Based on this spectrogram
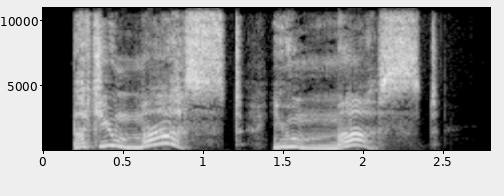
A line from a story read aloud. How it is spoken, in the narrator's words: exclaimed the wolf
